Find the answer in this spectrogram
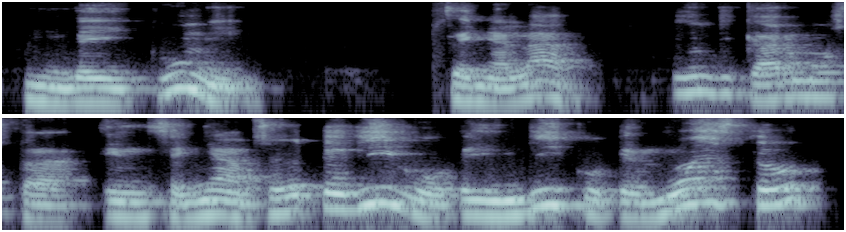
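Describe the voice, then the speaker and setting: A man's voice: on the high side, darkish tone, reverberant. A man, lecturing a class and checking in with "¿ok?" as he explains step by step. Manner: explanatory, frequent "¿ok?" check-ins and restarts. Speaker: teacher.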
